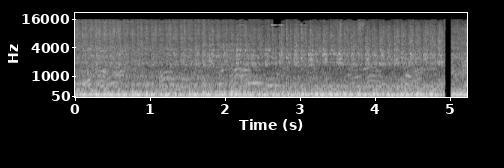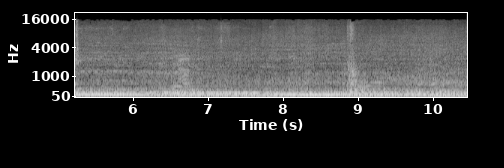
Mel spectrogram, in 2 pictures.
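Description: A car engine idling with a low, steady rumble, with voices in the background. The sound cuts out for an instant about halfway through, and afterwards the engine note sits lower.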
